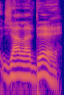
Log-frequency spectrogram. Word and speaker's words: Jalade: We are getting ready for the weekend, and I'm blessed with the presence of Jalade. Hello. I love saying your name. Am I saying it right? Yes, awesome. You are.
